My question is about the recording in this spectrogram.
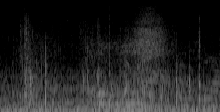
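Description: Indistinct talking at a low level, with scattered light clicks and knocks and a brief rustle about one and a half seconds in, from items being handled and footsteps on gravel.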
